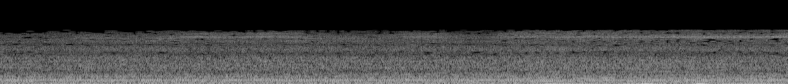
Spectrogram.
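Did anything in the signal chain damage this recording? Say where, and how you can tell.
Yes, at the codec stage, likely a heavily starved MP3 encode, affecting the whole clip. Nothing survives above 5 kHz, a hard treble ceiling, which fits a bitrate around 16 kbps. With so few bits, the encoder zeroes weak frequency lines, and they flicker in and out from frame to frame. That gives the audio a watery, swirling texture with metallic chirps on bright content, and sharp onsets come out smeared.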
